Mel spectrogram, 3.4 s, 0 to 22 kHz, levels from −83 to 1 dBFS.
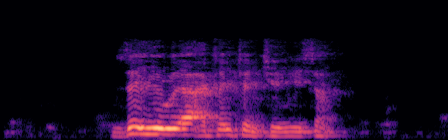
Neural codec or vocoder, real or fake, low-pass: codec, 16 kHz, 8 kbps, FreqCodec, smaller model; fake; 7.2 kHz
